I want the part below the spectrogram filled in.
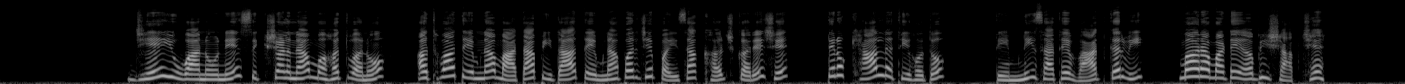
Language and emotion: Gujarati, disgusted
